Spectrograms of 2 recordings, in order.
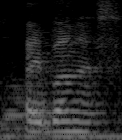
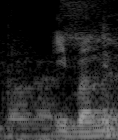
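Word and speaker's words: Ibanez: Ибанес? Айбанес. Айбанес? Айбанес, да? Нет, Ибанес. Ибанес.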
